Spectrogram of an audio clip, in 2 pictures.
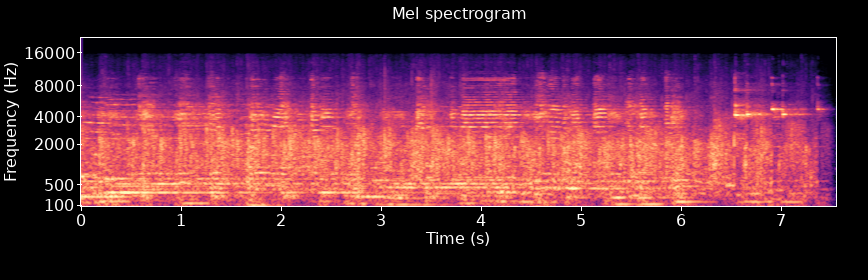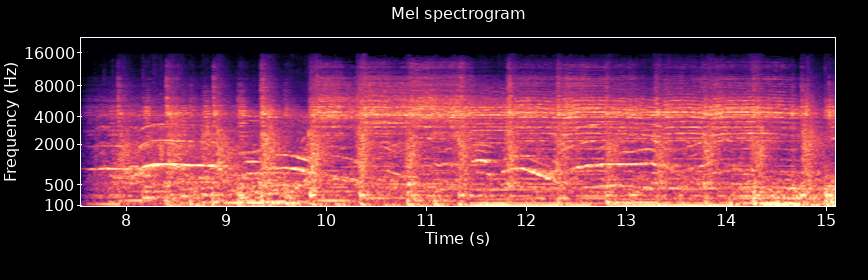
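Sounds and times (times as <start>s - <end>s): upbeat dance music: 0.0s - 15.0s.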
